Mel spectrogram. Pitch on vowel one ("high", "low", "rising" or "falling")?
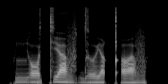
low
